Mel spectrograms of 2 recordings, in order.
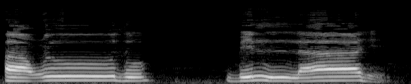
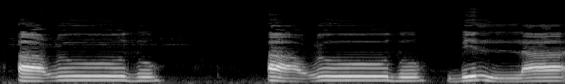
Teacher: আউযু বিল্লাহি, হামজা জবর আ, আইন ওয়া পেশ উ, দাল পেশ দু। আউযু, এখানে হামজা জবর আ টান দিবেন না, উ তে এক লিফ টান দিবেন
